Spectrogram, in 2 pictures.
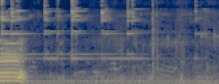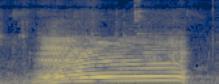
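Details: Farmed Simmental and Limousin cattle kept under a profit-sharing arrangement; a single long, deep moo of about two seconds, rising at first then held steady, follows several bright metallic clinks and chimes.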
